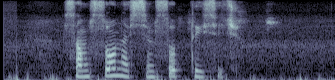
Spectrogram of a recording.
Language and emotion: Russian, neutral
